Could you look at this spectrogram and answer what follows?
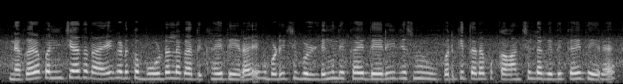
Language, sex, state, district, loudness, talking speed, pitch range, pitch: Hindi, female, Chhattisgarh, Raigarh, -16 LUFS, 270 wpm, 250-285 Hz, 265 Hz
